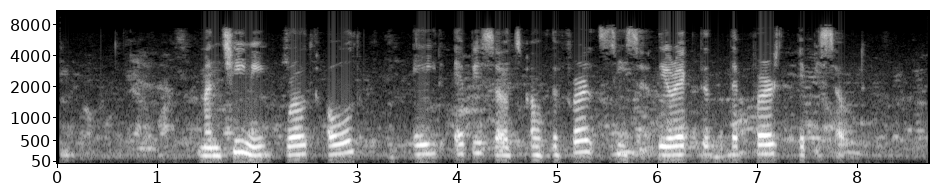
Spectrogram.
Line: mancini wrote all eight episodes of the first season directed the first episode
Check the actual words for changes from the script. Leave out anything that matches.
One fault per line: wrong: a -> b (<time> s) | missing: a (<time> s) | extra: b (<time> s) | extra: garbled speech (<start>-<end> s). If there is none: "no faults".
no faults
